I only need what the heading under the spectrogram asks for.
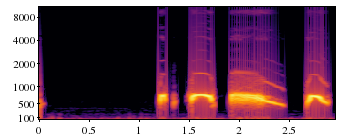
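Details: Spotted dove cooing: a short note, a brief stutter, then a level coo, a longer drawn-out falling coo and a final coo, all low and mellow in a quiet setting.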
